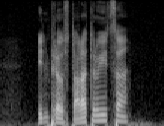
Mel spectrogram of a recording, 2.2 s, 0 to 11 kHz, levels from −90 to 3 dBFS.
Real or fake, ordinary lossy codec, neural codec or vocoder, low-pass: real; none; none; none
